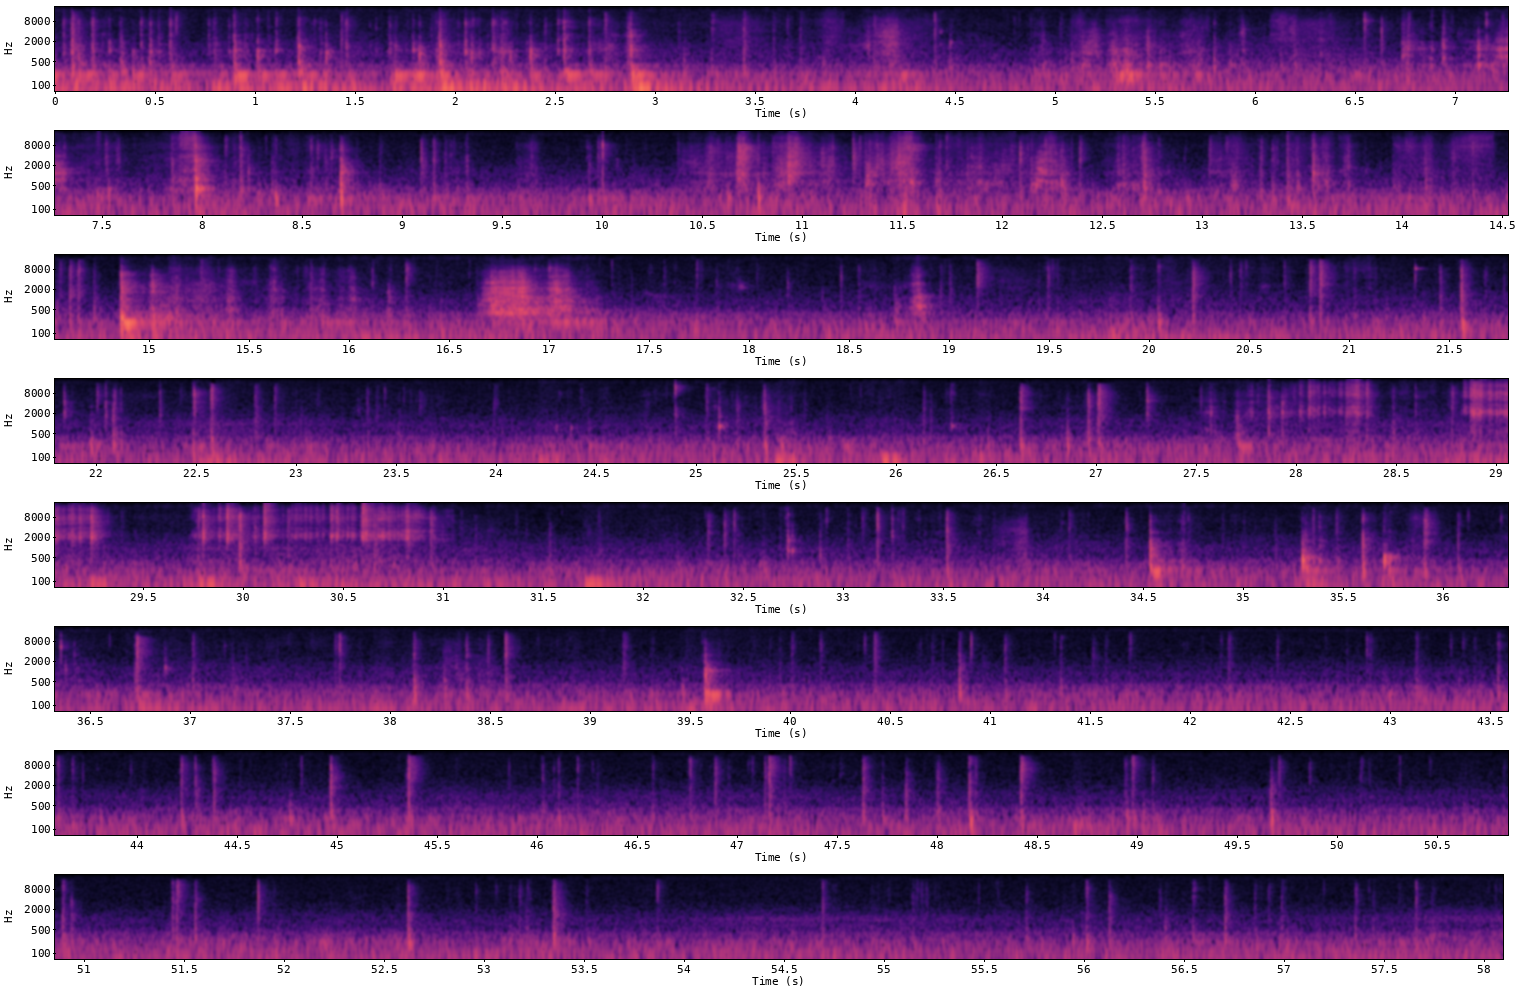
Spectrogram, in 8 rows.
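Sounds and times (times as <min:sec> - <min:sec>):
computer keyboard typing: 0:00.0 - 0:02.9, 0:27.6 - 0:31.1
rustling: 0:03.3 - 0:08.8, 0:09.5 - 0:18.1, 0:27.4 - 0:31.2.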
